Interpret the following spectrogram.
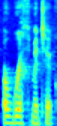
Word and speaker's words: arithmetic: Oh, also just as an FYI, I am not pronouncing arithmetic wrong. It is arithmetic. It is spelled the same way as arithmetic but it is not the same meaning.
